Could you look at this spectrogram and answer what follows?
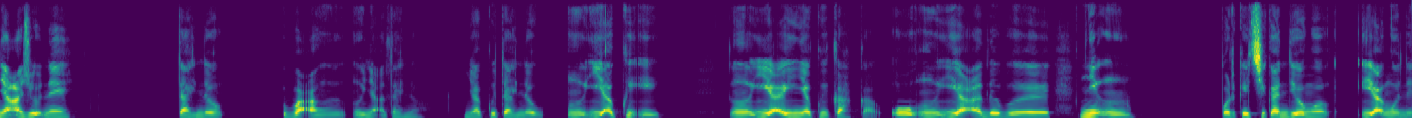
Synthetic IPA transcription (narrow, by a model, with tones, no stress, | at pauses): ɲã˧ʔã˧ʒu˦ʔnẽ˧ | t̪a˧hi˧nd̪o˧ | βa̰˦ʔãː˧ɲã˧ʔã̰˧t̪a˧hi˧nd̪o˧ | ɲã˦˧kʷi˧t̪a˧hĩ˧nd̪o˧ | ɨ̃ː˧i˦a̰˧kʷi˦ʔi˧ | ɨ̃ː˦i˦a˧i˦ɲã˧kʷi˧ka˧ka̰˨o˧ɨ̃ː˧i˧a˧ʔa˧ðɨ˦βɨ˧ | ɲĩ˦ʔɨ̃˧ | po˧ɾke˧t͡ʃi˦ka˧nd̪i˧o˧ŋõ˦ | i˦a̰˧ŋɡõ˧nẽ˧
